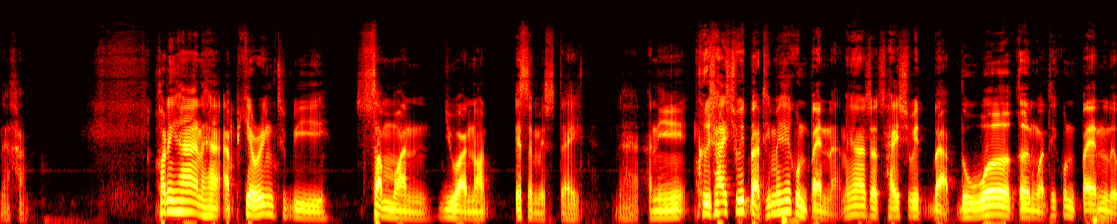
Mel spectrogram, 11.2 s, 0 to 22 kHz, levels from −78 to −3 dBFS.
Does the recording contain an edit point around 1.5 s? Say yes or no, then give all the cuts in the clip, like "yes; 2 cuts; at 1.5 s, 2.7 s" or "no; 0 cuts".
no; 0 cuts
